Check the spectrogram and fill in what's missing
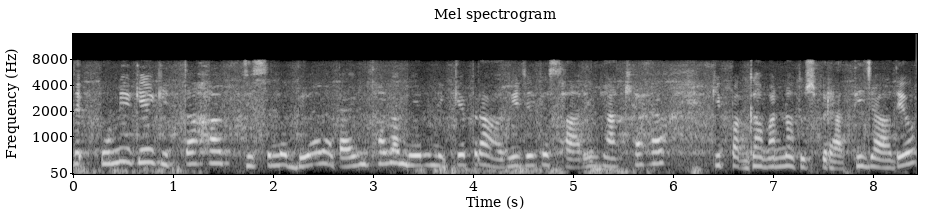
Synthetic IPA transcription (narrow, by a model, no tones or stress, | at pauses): t̪eːʊmẽːkeːkiːt̪aːhaːd͡ʒɪsleːbeːaːd̪aːʈaːimt̪ʰaːt̪ãːmeːɾeːnɪkːeːpəɾãːd̪iːd͡ʒeːkeːsaːɾeːnẽːaːkʰɪjaːɦɛː | kɪpəɡãːʋənːãːt̪ʊsbəɾaːt̪iːd͡ʒaːd̪eːoː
